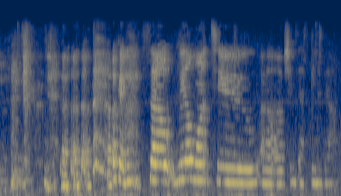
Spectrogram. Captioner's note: laugh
